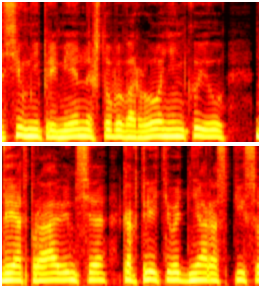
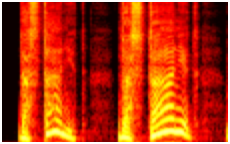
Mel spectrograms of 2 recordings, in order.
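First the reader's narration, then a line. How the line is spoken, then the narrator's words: Exclaiming. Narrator (Russian): воскликнул Алеша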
